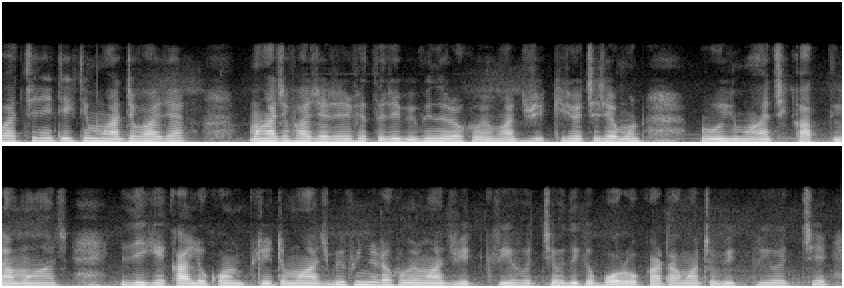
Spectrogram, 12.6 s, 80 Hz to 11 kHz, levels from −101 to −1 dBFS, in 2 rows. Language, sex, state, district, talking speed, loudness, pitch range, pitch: Bengali, female, West Bengal, Jhargram, 155 wpm, -20 LUFS, 170-190 Hz, 180 Hz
